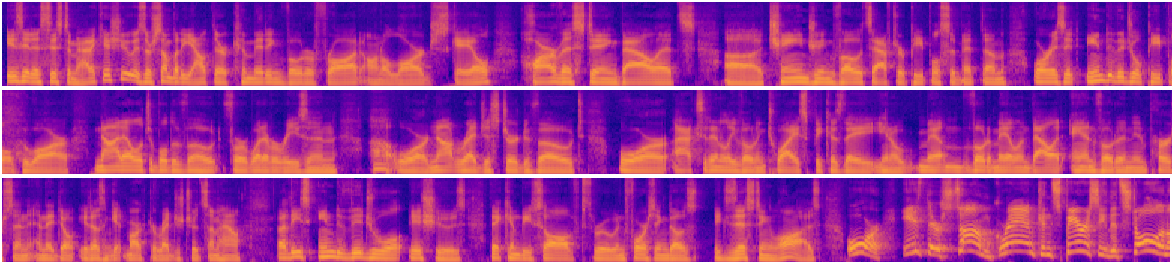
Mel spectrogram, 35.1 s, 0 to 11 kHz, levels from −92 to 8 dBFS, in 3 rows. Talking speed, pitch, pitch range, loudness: 160 wpm, 105 Hz, 95-115 Hz, -19 LUFS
